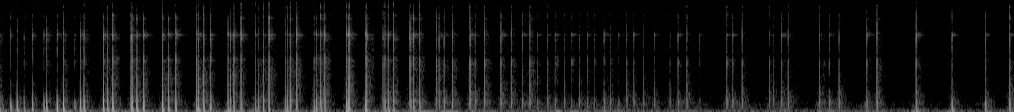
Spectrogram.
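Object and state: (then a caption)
Wooden hair brush. Fingernails tap and scratch the solid wooden back of a small oval bristle hair brush, then scratch across its bristles. The result is a rapid series of short, dry clicks and taps with bright scratchy edges that die away almost instantly, loudest in the first half and thinning into sparser, quieter taps toward the end.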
